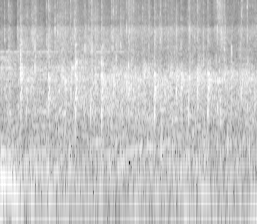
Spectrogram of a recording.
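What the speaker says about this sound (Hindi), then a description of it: "एक जोरदार तालियां आप बजाएं" Audience applause at the inaugural ceremony of a sports festival in Muzaffarpur, a steady wash of many hands clapping at moderate level, fairly dense and continuous with a faint hum of crowd underneath.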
